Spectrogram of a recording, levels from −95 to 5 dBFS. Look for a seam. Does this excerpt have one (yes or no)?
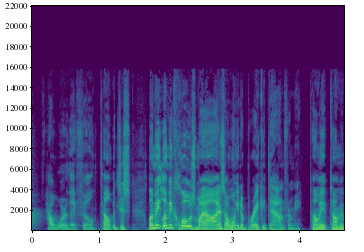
no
